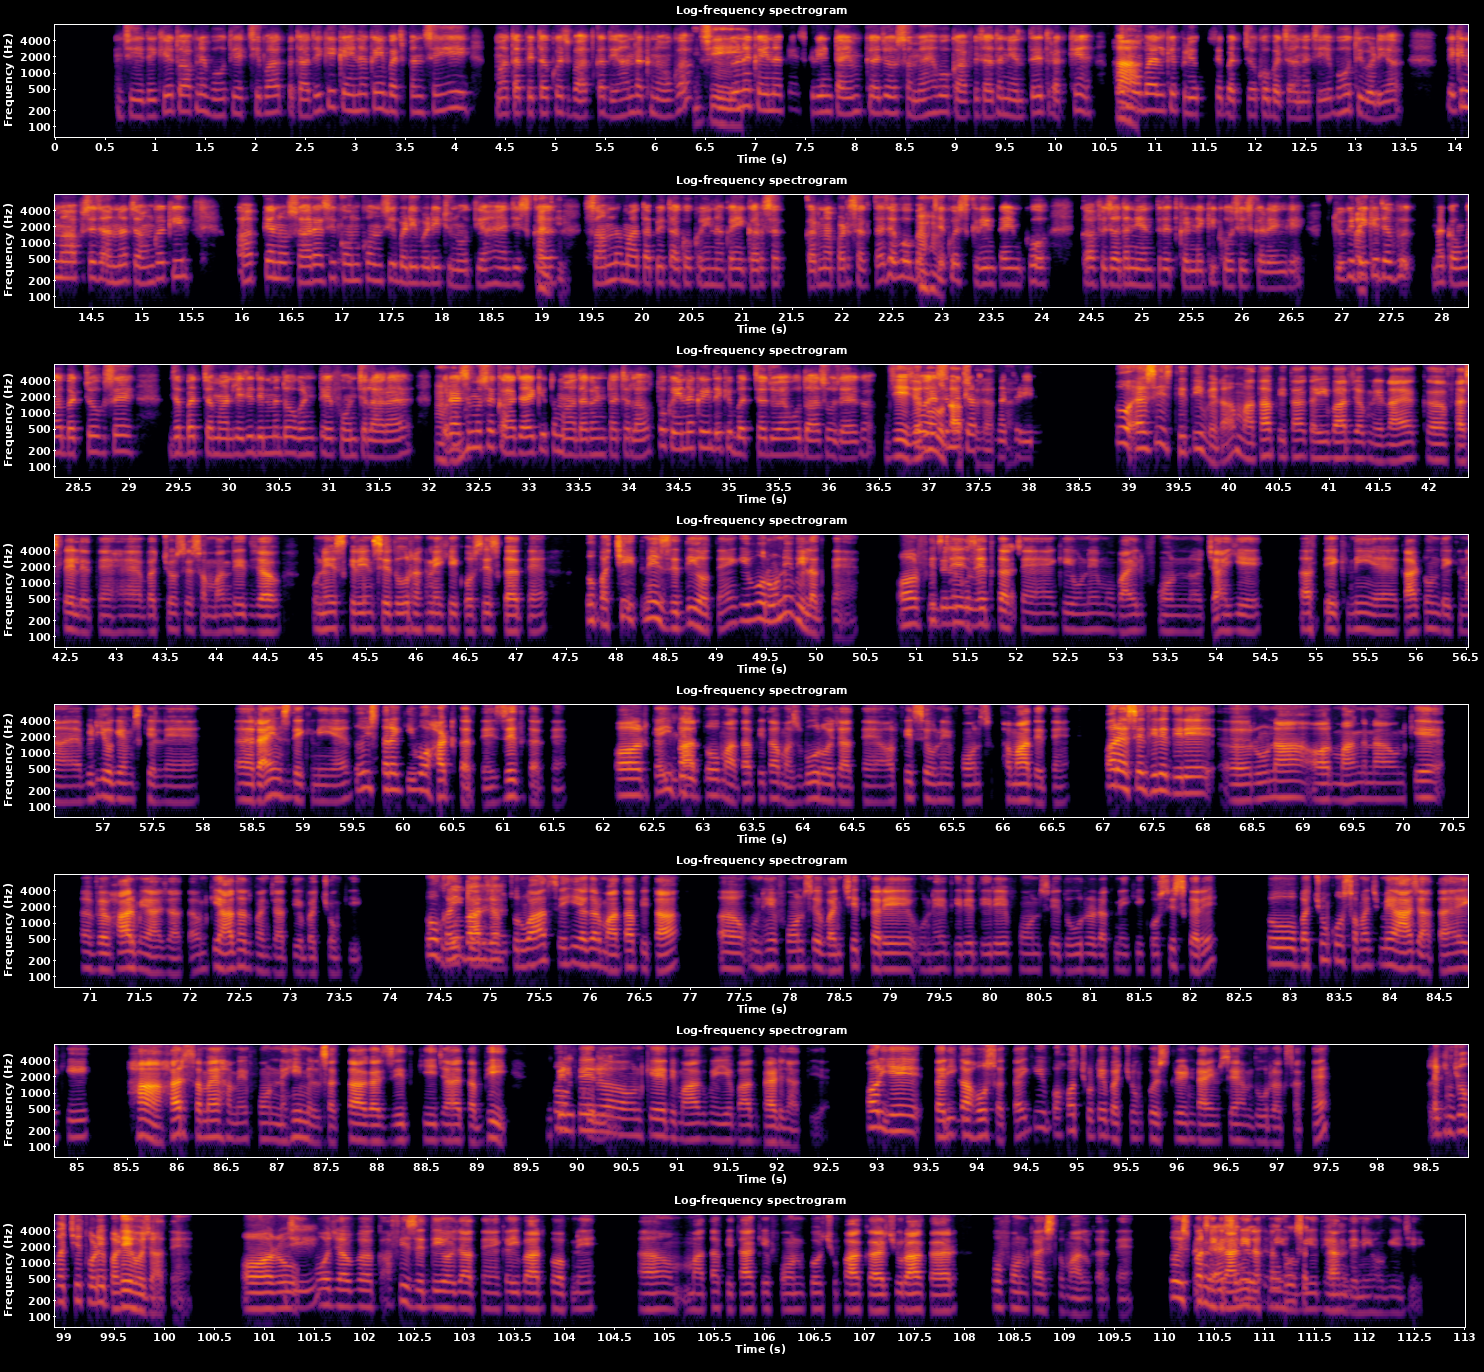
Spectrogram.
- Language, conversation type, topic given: Hindi, podcast, बच्चों का स्क्रीन समय सीमित करने के व्यावहारिक तरीके क्या हैं?
- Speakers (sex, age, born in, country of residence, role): male, 20-24, India, India, host; male, 25-29, India, India, guest
- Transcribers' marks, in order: in English: "स्क्रीन टाइम"; other background noise; in English: "स्क्रीन टाइम"; tapping; in English: "स्क्रीन"; in English: "राइम्स"; in English: "फ़ोन्स"; in English: "स्क्रीन टाइम"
